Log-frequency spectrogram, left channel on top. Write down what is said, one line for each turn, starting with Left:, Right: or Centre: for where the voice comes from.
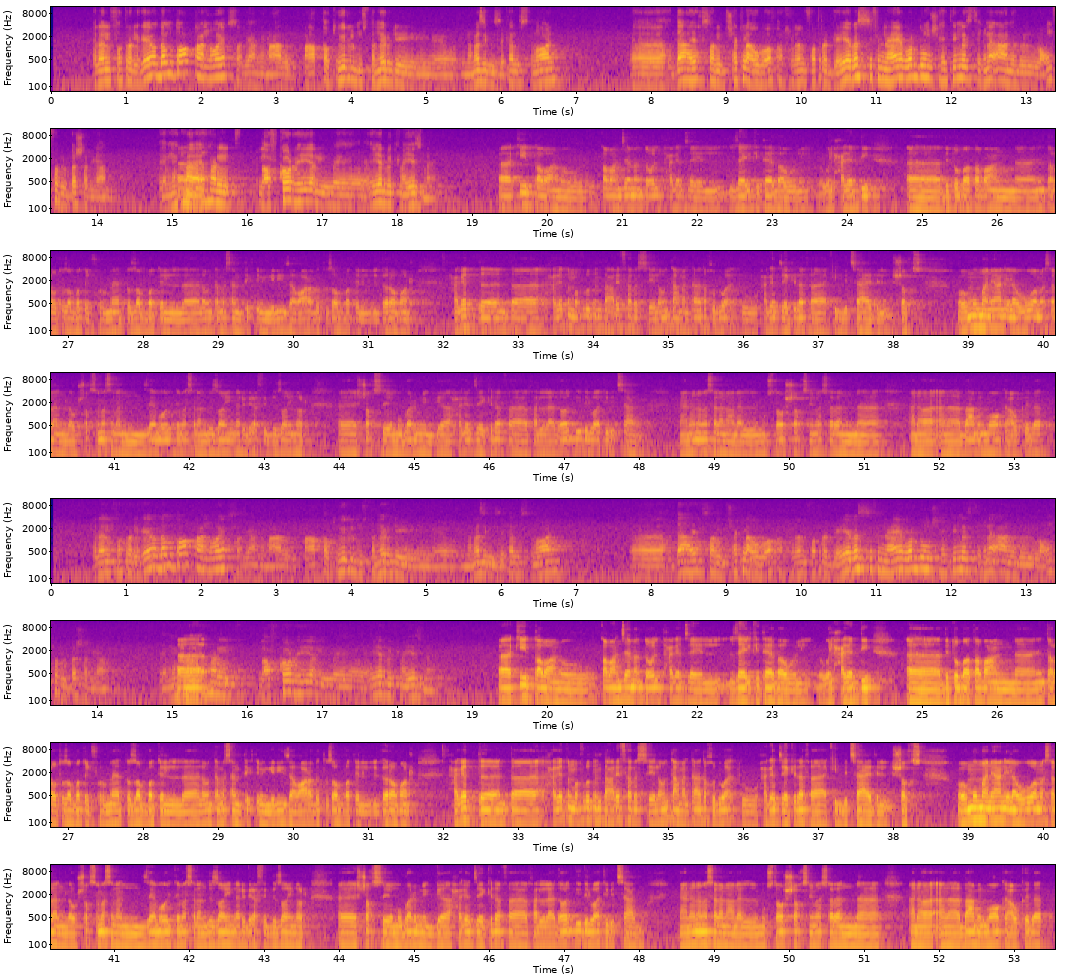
Left: خلال الفترة اللي جاية وده متوقع ان هو يحصل يعني مع ال- مع التطوير المستمر آه، لنماذج الذكاء الاصطناعي آه، ده هيحصل بشكل او باخر خلال الفترة الجاية بس في النهاية برضو مش هيتم الاستغناء عن العنصر البشري يعني ان احنا
Right: آه،
Left: احنا ال- الافكار هي ال- هي اللي بتميزنا يعني.
Right: أكيد طبعا وطبعا زي ما أنت قلت حاجات زي ال- زي الكتابة وال- والحاجات دي آه، بتبقى طبعا آه، إن أنت لو تظبط الفورمات تظبط ال- لو أنت مثلا بتكتب إنجليزي أو عربي تظبط الجرامر حاجات آه، أنت حاجات المفروض أنت عارفها بس لو أنت عملتها تاخد وقت وحاجات زي كده فأكيد بتساعد الشخص وعموما يعني لو هو مثلا لو الشخص مثلا زي ما قلت مثلا ديزاينر جرافيك ديزاينر آه، الشخص مبرمج آه، حاجات زي كده ف- فالأدوات دي دلوقتي بتساعده يعني انا مثلا على المستوى الشخصي مثلا آه، انا انا بعمل مواقع او كده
